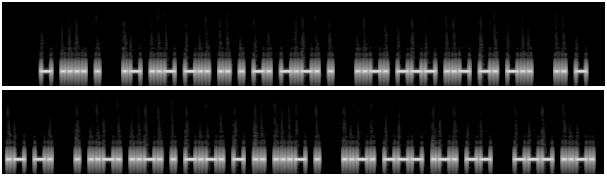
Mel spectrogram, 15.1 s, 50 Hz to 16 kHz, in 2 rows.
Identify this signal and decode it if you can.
Morse code, heard as a keyed tone, about 28 wpm, 700 Hz. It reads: THE AUDIENCE FOUND IT AN EFFECTIVE FORM OF
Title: Sentences from Top 1000 Words - Review Part 6 - 28wpm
